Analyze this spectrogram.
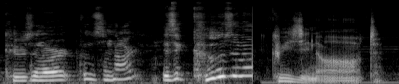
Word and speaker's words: Cuisinart: Cuisinart, as in cuisine, and art, of course.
